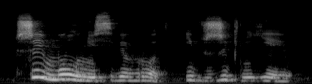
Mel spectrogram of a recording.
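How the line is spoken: Weary request. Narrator (Russian): устало попросил Тимур

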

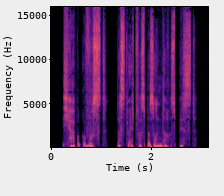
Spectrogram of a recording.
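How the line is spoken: Breathy tender whisper. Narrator (German): hauchte die junge Mutter ihrem Kind zu, gerade noch laut genug, dass ich es hören konnte

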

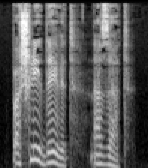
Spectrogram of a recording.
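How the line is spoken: Tired. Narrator (Russian): Сьюзан устало проговорила

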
